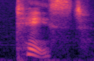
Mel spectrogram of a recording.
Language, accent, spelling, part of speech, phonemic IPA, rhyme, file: English, US, taste, noun / verb, /teɪst/, -eɪst, En-us-taste.ogg
- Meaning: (noun) One of the sensations produced by the tongue in response to certain chemicals; the quality of giving this sensation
